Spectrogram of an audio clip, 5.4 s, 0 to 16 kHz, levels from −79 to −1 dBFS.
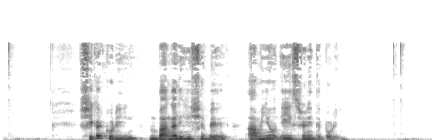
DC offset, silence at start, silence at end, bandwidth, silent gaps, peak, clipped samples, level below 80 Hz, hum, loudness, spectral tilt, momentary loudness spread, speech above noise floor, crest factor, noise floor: under 0.1%; 1 s; 1.05 s; 11.5 kHz; none; -6 dBFS; under 0.1%; -58 dBFS; none; -26 LUFS; -5 dB/octave; 18 LU; 33 dB; 22 dB; -58 dBFS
